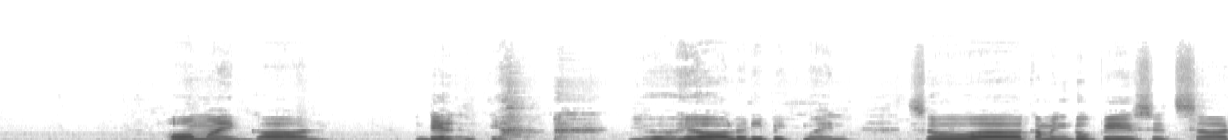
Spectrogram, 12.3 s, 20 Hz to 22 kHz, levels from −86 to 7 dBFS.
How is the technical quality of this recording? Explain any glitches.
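The recording has one glitch. From 5.59 s to the end, the speech abruptly slows to about 0.73 times its pace with the pitch unchanged, sounding dragged. This is likely a time-stretched section: software lengthened the audio by repeating short pieces to preserve pitch.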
